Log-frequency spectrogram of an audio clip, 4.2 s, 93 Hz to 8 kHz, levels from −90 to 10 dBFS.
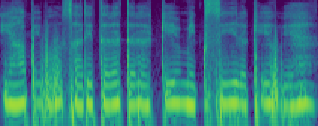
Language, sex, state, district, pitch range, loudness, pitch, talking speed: Hindi, female, Jharkhand, Deoghar, 200-215 Hz, -14 LUFS, 205 Hz, 155 wpm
